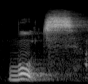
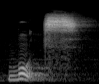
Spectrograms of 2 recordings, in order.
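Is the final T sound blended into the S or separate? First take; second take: blended; blended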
